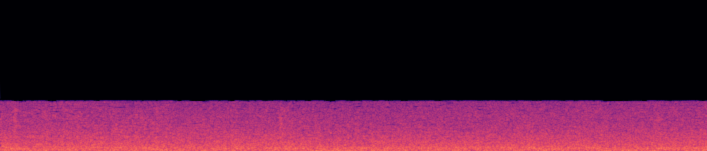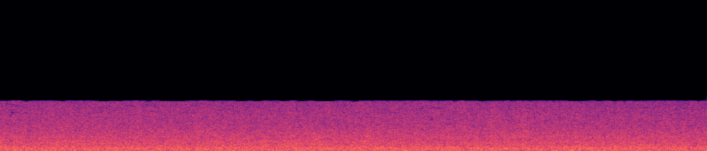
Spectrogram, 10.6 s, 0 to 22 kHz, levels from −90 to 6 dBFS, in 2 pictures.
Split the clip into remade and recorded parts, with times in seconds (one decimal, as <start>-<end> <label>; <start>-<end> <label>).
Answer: 0.0-5.3 recorded; 5.3-6.0 remade; 6.0-6.4 recorded; 6.4-8.6 remade; 8.6-10.6 recorded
